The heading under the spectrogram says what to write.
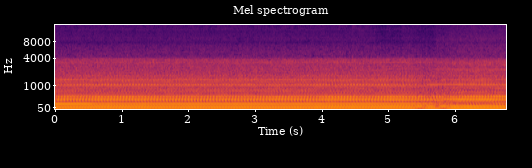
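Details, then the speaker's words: Yamaha outboard on 1980/81 Sun Tracker Party Barge pontoon, water hose on, after opening fuel vent and turning choke off, before carburetor cleaning; steady, even idle with smooth low throb, no misses or stumbles. "well whatever was giving it a hard time appears to have passed through the system I let it run for a good amount of time there and it didn't seem to miss it to beat"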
